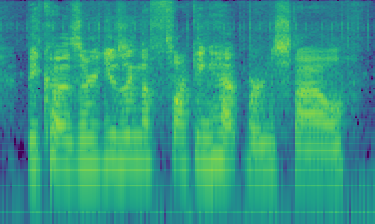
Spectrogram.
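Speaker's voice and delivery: usual speaking voice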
